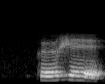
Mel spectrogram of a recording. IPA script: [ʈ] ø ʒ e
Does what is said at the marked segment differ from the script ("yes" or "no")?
yes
